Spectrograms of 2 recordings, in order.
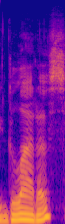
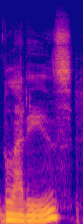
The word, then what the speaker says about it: Gladys: It should be Gladys, not Gladys.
